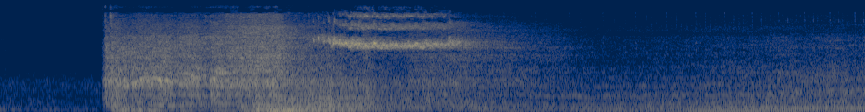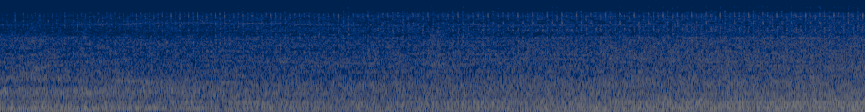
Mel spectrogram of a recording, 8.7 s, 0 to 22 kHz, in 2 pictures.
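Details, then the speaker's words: Nissan Skyline R33 GTST RB25DET, rebuilt after engine damage, fuel lines at regulator swapped: cranks and catches quickly, flares briefly, then settles into a smooth, even, quiet idle with no knocks or misses; runs and sounds good. "overall I'm excited it runs good it sounds good"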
